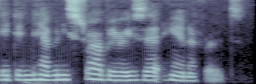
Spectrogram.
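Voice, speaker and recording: A woman's voice: deep voice, normal speed, no room sound. A woman vlogger casually telling a story in a chatty way, acting out what people said. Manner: chatty, animated, acts out dialogue. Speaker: knitting vlogger and caregiver.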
